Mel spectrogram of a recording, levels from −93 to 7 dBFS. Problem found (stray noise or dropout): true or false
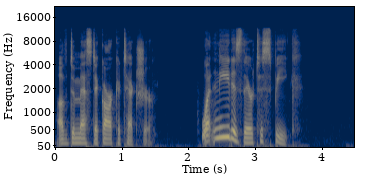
false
